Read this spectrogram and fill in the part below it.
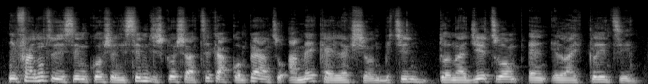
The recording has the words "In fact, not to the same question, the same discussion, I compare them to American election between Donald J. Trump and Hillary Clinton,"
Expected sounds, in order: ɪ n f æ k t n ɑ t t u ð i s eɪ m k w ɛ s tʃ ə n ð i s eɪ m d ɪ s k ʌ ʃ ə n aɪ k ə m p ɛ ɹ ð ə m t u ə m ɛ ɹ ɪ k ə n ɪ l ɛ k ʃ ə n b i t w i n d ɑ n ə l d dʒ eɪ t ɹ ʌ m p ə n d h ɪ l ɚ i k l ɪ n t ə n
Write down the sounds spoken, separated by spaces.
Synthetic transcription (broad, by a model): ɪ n f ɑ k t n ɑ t t u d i s eɪ m k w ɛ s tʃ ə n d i s eɪ m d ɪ s k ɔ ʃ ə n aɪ k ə m p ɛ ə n t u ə m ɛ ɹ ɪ k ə ɪ l ɛ k ʃ ə n b i t w i n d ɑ n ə dʒ eɪ t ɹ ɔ m p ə n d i l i k l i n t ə n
